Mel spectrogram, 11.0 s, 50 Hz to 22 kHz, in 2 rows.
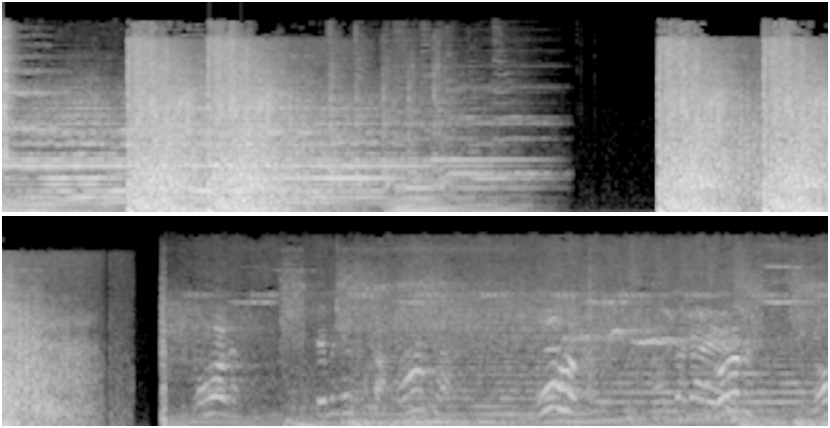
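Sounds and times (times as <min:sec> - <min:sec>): loud explosion blast: 0:00.8 - 0:02.2, 0:04.4 - 0:06.0
short arching calls: 0:06.6 - 0:11.0.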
